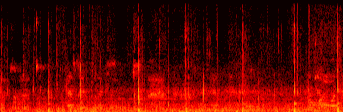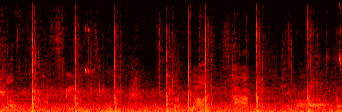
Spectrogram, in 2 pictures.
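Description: A basketball bouncing on an outdoor concrete court, dribbled in a series of sharp, irregularly spaced bounces, with players' voices calling out now and then.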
